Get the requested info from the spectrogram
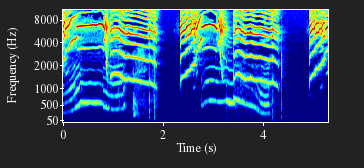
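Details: A female Shih Tzu howls along with her yellow squeaky toy during play, in long, wavering notes that swoop up and then slide down, with short breaks between.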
